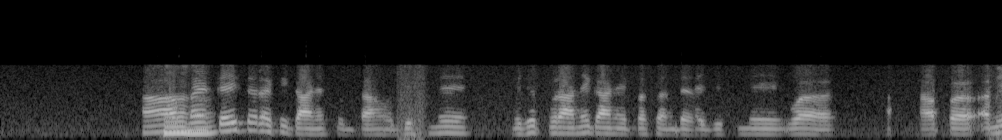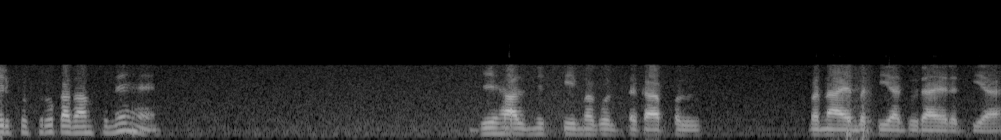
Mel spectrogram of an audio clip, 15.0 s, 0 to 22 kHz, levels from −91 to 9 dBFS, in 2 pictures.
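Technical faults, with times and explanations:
Throughout, Bluetooth CVSD headset codec: the speech is squeezed through a narrowband one-bit delta codec, so nothing above 4 kHz survives, s sounds go scratchy and grainy hiss sits underneath.
2.97–3.21 s, 7.41–7.52 s and 13.86–14.07 s, bit errors on a Bluetooth voice link: flipped bits add a rushing crackle, strongest in the first burst at around a few percent, but no hard clicks.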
